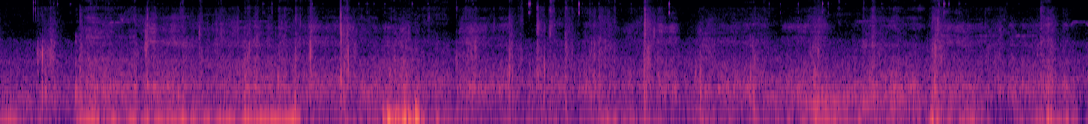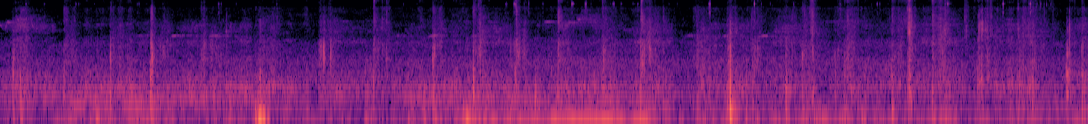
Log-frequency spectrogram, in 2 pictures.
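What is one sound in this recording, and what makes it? Footsteps crunch on a dirt trail at a steady walking pace.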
